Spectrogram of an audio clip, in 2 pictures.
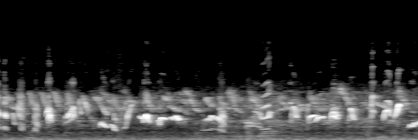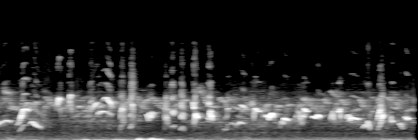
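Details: Oriental white-eye delivering dakbal open-beak song, a lively high chatter of sharp chirps, rising and falling slurs, run together without pause; a soft low bump midway.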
